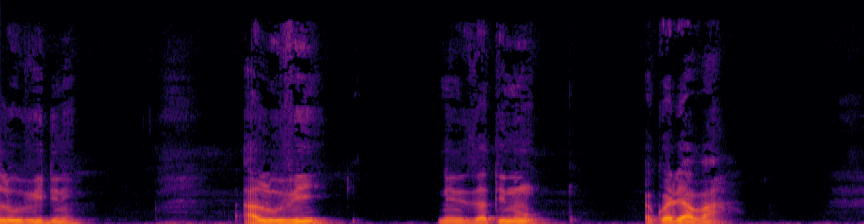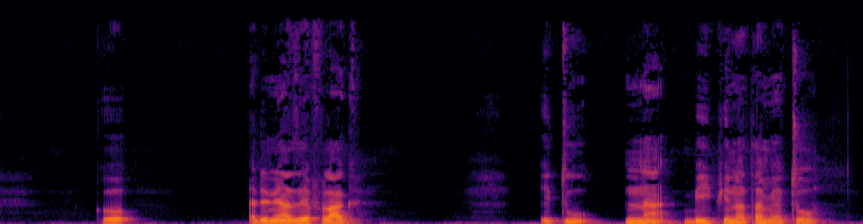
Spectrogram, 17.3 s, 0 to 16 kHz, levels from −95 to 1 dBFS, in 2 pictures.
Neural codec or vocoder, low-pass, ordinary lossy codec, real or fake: none; 14.4 kHz; MP3, 64 kbps; real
